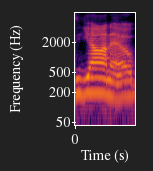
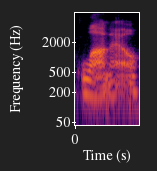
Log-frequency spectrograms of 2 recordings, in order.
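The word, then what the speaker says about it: llano: oh jer lily says the proper pronunciation is yano but the locals say lano yeah that's good that's what we're learning about texas like yano with the double l's that's definitely a spanish word so the double l's you pronounce with the y but yeah in texas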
